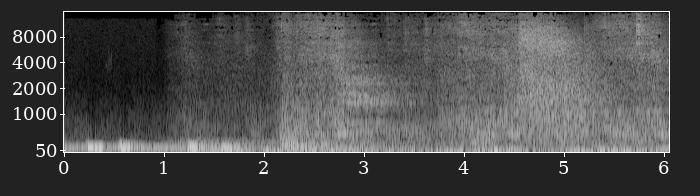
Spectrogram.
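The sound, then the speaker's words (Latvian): Deep, steady heartbeat thumps from the sound installation at the Salaspils memorial in Latvia pulse for the first couple of seconds. Then a loud, continuous wash of rumbling, hissing renovation noise from the memorial's restoration rises and buries them for the rest. “Sirdspūkstu ritmu Salaspils memoriālā pašlaik pārmāca remonta trokšņi.”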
